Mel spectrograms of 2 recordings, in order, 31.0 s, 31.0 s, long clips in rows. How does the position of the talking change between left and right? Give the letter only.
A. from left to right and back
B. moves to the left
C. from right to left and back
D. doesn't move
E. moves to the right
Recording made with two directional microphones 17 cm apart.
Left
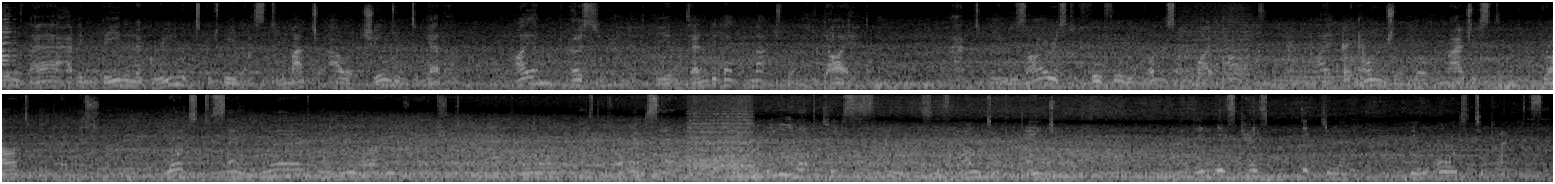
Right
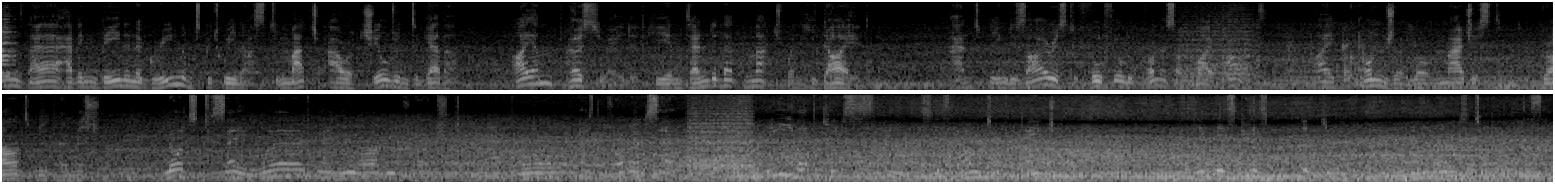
D.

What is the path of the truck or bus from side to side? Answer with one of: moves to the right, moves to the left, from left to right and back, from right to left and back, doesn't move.
moves to the right.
